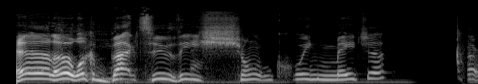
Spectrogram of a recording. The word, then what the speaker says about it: Chongqing: It's Chongqing. I thought you pronounced it differently this time.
